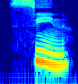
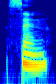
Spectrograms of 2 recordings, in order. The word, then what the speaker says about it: sin: It's very similar to the English word, but the pronunciation uses a long e in Spanish. So, in English we have sin, in Spanish it is seen, like s e e n, seen. Seen. It is not sen.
